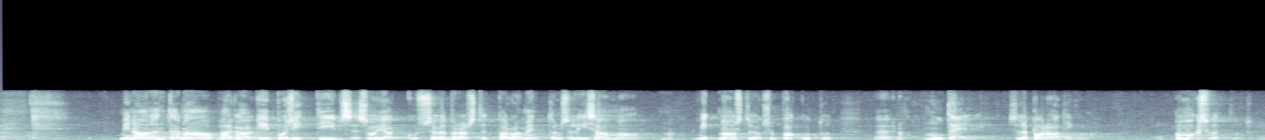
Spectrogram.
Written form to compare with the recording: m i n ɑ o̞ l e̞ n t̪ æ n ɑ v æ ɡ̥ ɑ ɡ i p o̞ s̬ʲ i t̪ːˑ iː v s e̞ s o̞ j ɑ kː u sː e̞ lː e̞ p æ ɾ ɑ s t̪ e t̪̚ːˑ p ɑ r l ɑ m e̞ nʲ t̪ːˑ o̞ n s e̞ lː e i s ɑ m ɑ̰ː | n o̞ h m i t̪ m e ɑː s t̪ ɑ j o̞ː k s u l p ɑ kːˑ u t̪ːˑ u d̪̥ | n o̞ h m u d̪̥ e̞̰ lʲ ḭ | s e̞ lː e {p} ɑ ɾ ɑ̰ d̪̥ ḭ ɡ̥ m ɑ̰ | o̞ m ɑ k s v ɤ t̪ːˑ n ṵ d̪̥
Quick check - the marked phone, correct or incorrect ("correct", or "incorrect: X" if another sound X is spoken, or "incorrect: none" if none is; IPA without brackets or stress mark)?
correct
